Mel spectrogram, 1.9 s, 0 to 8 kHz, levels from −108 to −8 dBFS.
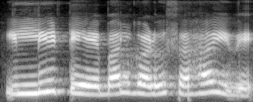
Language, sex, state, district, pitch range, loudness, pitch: Kannada, female, Karnataka, Bidar, 250-280 Hz, -12 LUFS, 260 Hz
